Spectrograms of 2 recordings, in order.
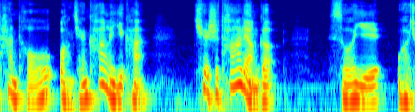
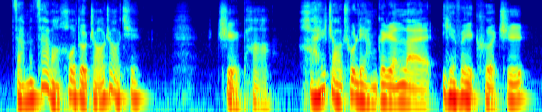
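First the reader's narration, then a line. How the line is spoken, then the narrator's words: Laughing. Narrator (Chinese): 平儿笑道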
